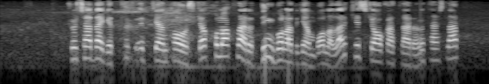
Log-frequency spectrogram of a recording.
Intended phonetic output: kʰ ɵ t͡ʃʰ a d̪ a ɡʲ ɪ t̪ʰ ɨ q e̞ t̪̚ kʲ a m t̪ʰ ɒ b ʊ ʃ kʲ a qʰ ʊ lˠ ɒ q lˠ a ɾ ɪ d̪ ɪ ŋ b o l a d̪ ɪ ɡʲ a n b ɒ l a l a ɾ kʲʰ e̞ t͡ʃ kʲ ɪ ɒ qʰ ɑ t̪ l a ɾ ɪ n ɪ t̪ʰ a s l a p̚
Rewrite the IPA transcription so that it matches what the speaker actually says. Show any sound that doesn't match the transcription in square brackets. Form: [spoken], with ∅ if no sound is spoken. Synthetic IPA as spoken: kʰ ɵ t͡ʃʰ a d̪ a ɡʲ ɪ t̪ʰ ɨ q e̞ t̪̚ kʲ a [n] t̪ʰ ɒ [w] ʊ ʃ kʲ a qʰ ʊ lˠ ɒ q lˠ a ɾ ɪ d̪ ɪ ŋ b o l a d̪ ɪ ɡʲ a n b ɒ l a l a ɾ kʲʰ e̞ t͡ʃ kʲ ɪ ɒ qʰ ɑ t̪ l a ɾ ɪ n ɪ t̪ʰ a [ʃ] l a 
